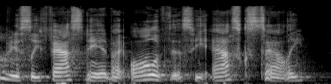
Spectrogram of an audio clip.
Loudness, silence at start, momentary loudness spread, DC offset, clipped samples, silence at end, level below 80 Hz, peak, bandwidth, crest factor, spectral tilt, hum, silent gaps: -18 LUFS; 0 s; 6 LU; under 0.1%; under 0.1%; 0.2 s; -46 dBFS; 0 dBFS; 16.5 kHz; 18 dB; -2 dB/octave; none; none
